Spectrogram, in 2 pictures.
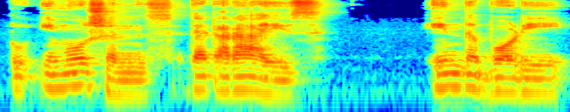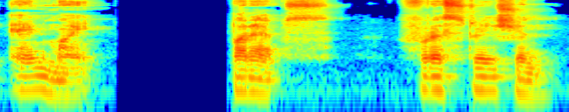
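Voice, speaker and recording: A man narrating a guided meditation, giving gentle instructions in short, measured phrases with long pauses between them. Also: fairly low pitch. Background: music.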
